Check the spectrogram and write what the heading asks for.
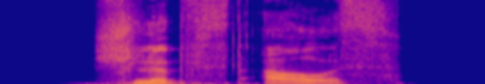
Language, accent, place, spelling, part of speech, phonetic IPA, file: German, Germany, Berlin, schlüpfst aus, verb, [ˌʃlʏp͡fst ˈaʊ̯s], De-schlüpfst aus.ogg
- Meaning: second-person singular present of ausschlüpfen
